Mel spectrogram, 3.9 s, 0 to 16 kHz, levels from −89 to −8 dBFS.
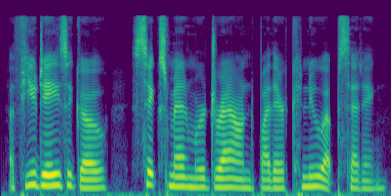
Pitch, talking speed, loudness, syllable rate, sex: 170 Hz, 185 wpm, -19 LUFS, 5.1 syllables/s, female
